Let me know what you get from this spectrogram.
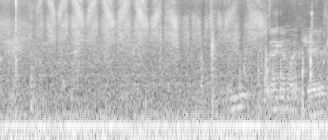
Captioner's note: eraser rubbing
